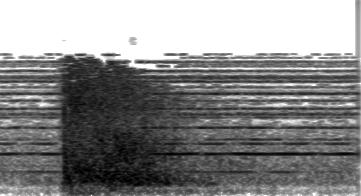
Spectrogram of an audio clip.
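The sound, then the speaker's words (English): A single loud blast from a gun firing a cartridge: a sudden sharp burst that decays over about a second, then a steady tonal hum that runs throughout. No voices. “Cartridge and all. This is what I love about it. He really caught that thing. That gun shoots a cartridge. I think he really blew up for that.”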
